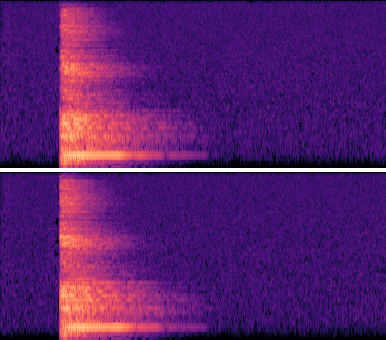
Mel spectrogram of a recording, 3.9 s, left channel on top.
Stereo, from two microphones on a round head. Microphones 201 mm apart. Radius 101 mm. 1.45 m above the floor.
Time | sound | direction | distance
0.6 | a clunk | 65° right (ahead or behind) | 3.5 m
